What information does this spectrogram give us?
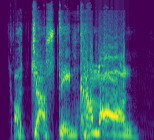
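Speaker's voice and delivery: put-on thick German accent. Coaxed into imitating a German grandmother, in a thick German accent. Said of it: "A very thick German accent".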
